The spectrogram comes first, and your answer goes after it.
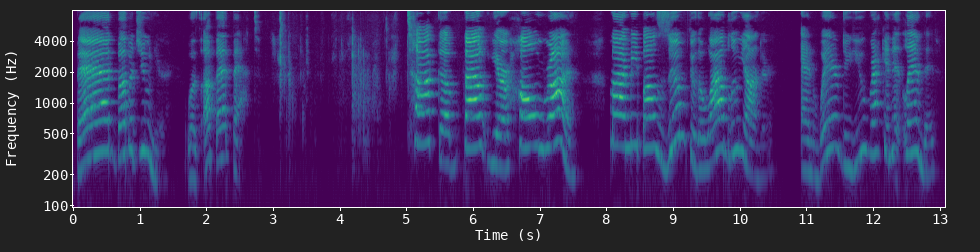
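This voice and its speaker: A woman's voice: extremely high pitch, expressive, takes it slowly, sharp tone, slight background noise, exaggerated voice. A woman voicing a folksy, cheerful male dog who runs a restaurant, telling his tale theatrically in a children's read-aloud. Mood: excited. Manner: theatrical, exclamatory, down-home country talk. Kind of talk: expressive children's read-aloud with sung refrains.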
